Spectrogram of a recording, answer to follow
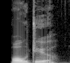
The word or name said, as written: ROVDYRENES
